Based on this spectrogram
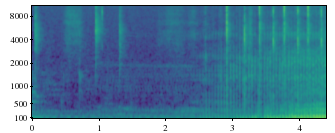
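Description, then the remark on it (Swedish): A few faint clicks, then a low hum from a 15 cm long, hourglass-shaped vibrator with a suction tip at the front starts up and steadily grows louder, purring like a cat with rapid, regular pulsing ticks layered on top. No one speaks. “Den spinner som en katt.”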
